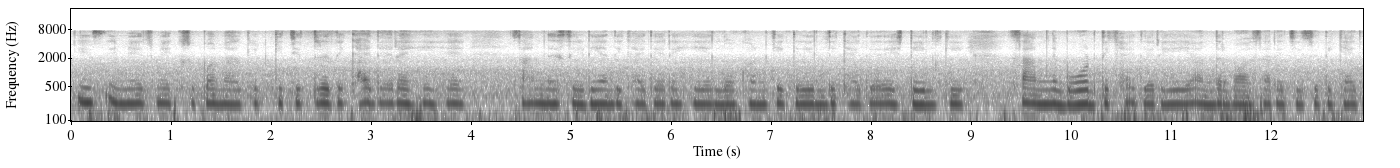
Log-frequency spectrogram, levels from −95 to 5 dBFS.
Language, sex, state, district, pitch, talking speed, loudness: Hindi, female, Goa, North and South Goa, 220 Hz, 185 wpm, -35 LUFS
